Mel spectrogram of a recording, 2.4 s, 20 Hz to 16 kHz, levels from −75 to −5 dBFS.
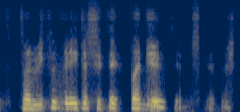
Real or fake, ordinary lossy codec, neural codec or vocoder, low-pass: fake; Opus, 32 kbps; codec, 44.1 kHz, 0.9 kbps, DAC; 14.4 kHz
